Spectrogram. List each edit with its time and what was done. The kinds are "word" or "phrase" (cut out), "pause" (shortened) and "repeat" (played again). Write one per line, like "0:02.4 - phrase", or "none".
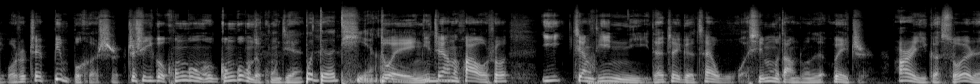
0:01.3 - pause
0:05.7 - pause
